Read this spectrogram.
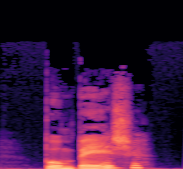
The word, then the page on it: bombage: [ bɔmˈbæːɕə ]; [ bʌm- ]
